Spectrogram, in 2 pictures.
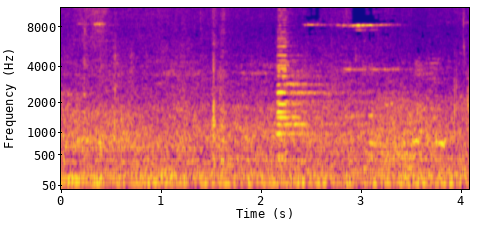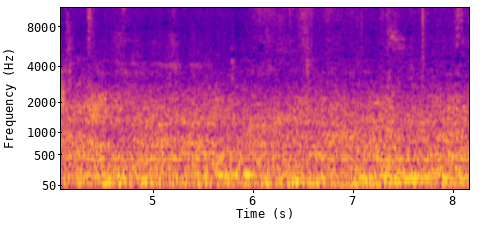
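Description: Steady street traffic rumbling below, with one short car horn toot about two seconds in.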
